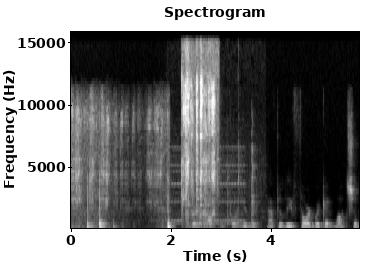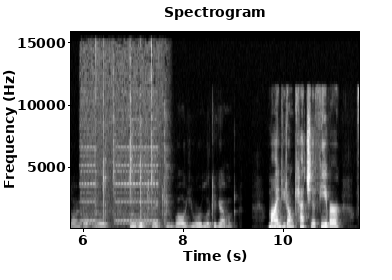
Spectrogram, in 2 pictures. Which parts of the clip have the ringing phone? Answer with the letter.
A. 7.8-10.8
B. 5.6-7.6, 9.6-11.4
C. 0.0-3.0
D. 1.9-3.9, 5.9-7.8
D.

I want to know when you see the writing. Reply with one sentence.
The writing can be heard from 0.0 to 3.0 s.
